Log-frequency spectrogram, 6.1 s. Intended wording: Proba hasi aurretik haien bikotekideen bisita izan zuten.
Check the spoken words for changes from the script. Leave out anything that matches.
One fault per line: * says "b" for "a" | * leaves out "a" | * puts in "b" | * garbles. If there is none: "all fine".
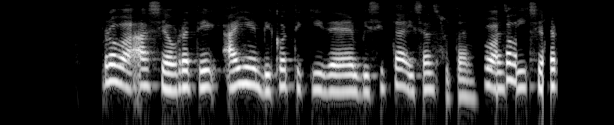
* garbles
